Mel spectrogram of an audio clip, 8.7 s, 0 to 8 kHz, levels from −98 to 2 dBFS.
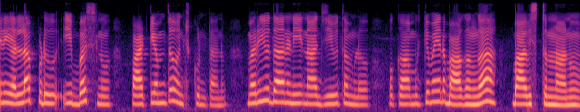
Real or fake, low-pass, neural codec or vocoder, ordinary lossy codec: real; 7.2 kHz; none; none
